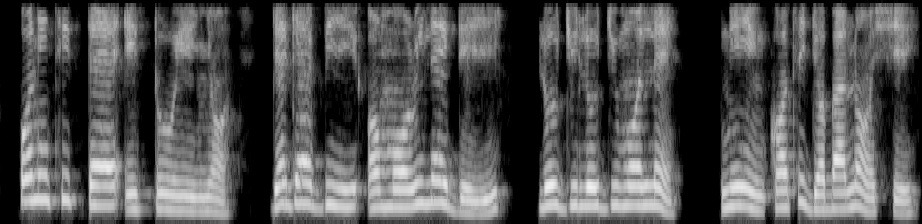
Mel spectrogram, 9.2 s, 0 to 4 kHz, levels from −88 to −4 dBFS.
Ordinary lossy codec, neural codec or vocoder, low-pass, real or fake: none; codec, 16 kHz, 4 kbps, FreqCodec, larger model; 3.6 kHz; fake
